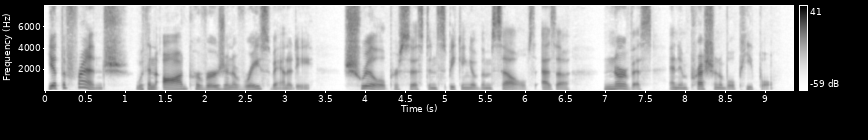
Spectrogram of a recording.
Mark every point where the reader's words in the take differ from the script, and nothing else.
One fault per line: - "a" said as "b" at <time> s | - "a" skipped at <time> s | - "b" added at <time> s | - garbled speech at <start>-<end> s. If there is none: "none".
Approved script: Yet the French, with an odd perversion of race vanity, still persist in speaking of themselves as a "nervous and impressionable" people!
- "still" said as "shrill" at 3.7 s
